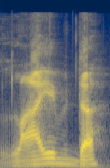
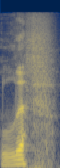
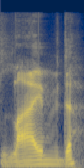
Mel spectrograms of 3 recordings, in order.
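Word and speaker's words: lithe: or advertise boastfully our seventh word l-i-t-h-e is pronounced lived it's not LIF it's lived it means to be flexible or Supple yeah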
